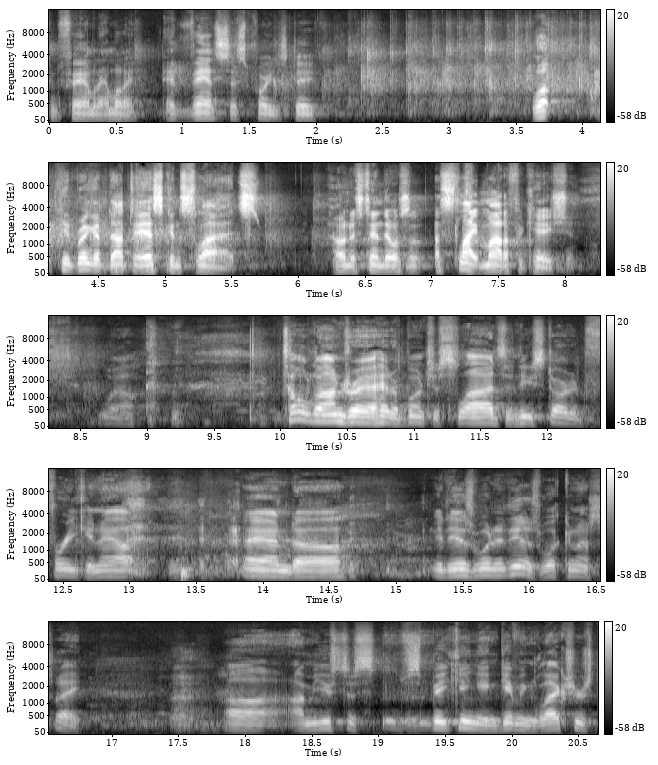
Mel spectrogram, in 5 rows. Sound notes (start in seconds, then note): 0.8 audience applauding; 8.9 both chuckling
